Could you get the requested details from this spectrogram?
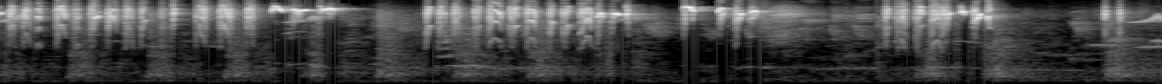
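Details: Fast, scratchy lure song of a young speckled black sunbird from East Java, Indonesia, used to make other black sunbirds sing back. Dense runs of very high, sharp ticking notes pour out in quick bursts with brief pauses.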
